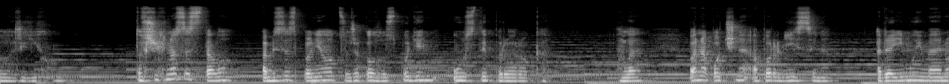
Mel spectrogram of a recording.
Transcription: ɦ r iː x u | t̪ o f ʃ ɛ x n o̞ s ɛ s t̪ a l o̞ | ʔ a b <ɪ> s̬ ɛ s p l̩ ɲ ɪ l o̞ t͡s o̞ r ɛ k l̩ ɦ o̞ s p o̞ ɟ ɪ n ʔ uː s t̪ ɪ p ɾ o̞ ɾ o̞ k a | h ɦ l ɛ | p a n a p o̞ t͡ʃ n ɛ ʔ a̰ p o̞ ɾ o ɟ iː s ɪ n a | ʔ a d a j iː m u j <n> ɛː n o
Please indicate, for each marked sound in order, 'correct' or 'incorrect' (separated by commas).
correct, incorrect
